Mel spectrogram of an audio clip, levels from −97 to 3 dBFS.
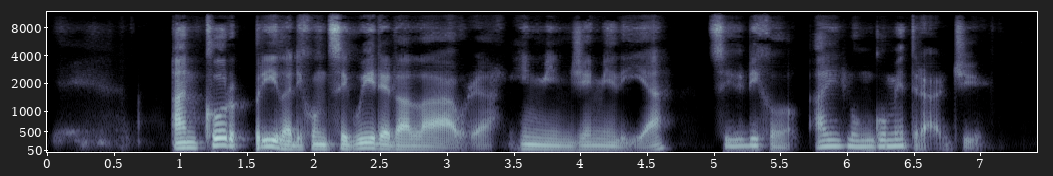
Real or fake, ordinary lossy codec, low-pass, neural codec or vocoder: fake; Opus, 64 kbps; 10.8 kHz; codec, 24 kHz, 0.9 kbps, WavTokenizer, large speech release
